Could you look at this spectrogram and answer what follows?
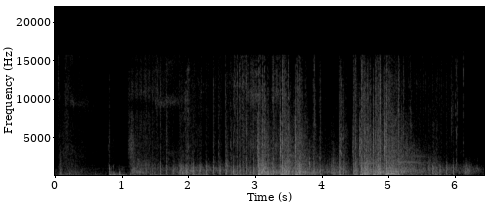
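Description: Gunfire from an M1 Irons in a video game crackles in dense, rapid bursts of sharp shots, loud and close, rising and falling over several seconds.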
